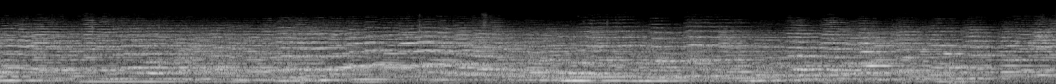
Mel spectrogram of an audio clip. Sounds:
Music, Musical instrument, Violin

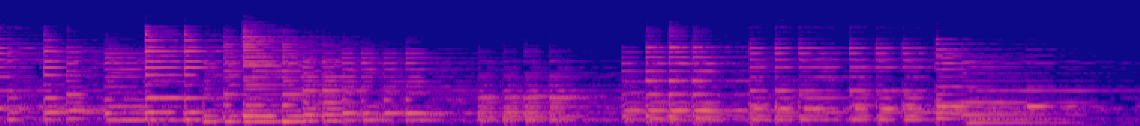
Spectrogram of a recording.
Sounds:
Piano, Music

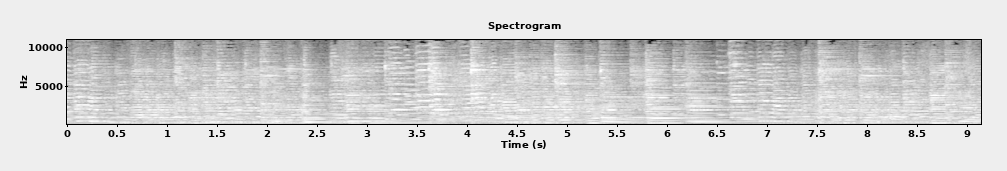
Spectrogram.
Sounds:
Musical instrument, Music, fiddle

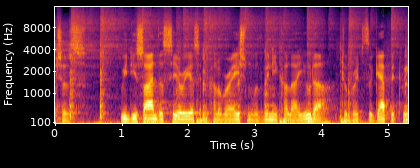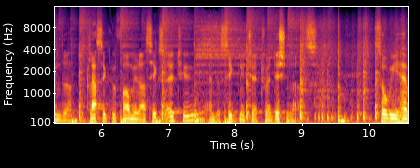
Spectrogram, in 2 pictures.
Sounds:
Hi-hat, Cymbal

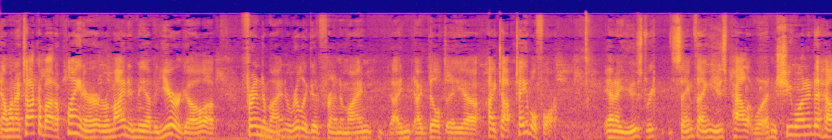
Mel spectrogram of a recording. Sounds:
Speech

